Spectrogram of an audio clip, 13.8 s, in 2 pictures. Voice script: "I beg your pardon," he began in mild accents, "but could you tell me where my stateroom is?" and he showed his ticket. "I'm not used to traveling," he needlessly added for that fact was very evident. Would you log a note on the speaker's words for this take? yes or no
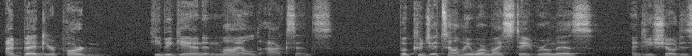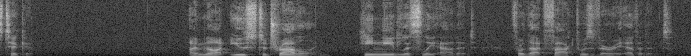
no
